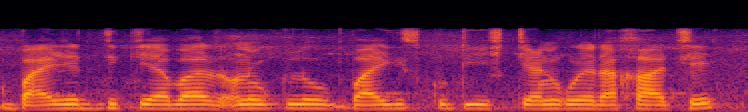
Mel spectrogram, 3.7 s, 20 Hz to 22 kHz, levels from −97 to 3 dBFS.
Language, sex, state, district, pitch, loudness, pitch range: Bengali, male, West Bengal, Cooch Behar, 145 Hz, -18 LUFS, 140-150 Hz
